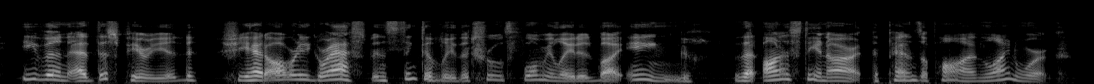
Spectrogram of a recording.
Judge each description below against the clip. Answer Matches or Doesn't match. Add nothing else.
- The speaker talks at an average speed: Doesn't match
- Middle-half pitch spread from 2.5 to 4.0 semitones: Doesn't match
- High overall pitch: Matches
